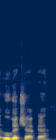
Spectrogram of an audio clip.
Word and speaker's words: Ooga Chaka: regarding, dude, I never asked you, is it pronounced Ooga Chaka? Yeah, Ooga Chaka.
